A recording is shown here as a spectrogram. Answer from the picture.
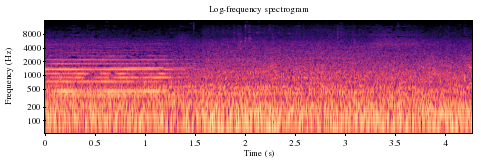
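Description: City street traffic noise with a vehicle horn sounding once, a held tone lasting about a second and a half at the start.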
